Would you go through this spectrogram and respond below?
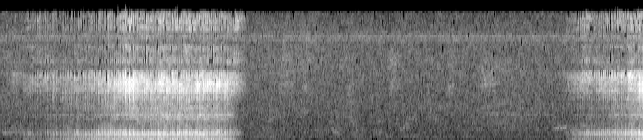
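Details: Adult man who snores every night, recorded asleep on a recliner chair in the dark: long, loud rasping inspiratory snore, quiet pause, then the next snore starting; ordinary heavy snoring.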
